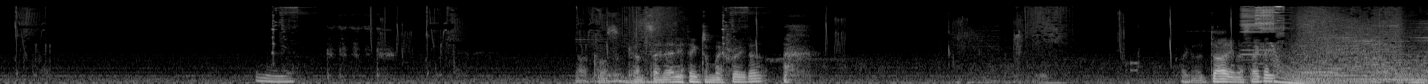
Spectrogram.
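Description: Short electronic menu chimes and clicks sound now and then.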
